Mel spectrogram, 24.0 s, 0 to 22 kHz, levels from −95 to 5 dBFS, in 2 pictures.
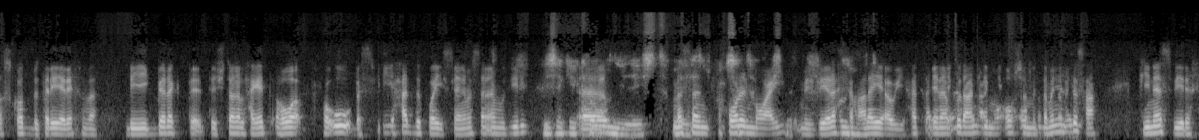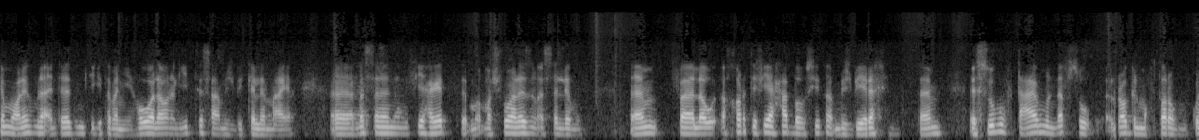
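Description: A far-end echo canceller likely let part of its loudspeaker pickup through at 0.8–1.16 s, producing an echo leak: a very faint copy of the speech returns about 163 ms late. Its own echo canceller then likely mistook double talk for echo, so speech is suppressed in double talk. It dips by roughly 15 dB at 5.4–5.47 s, slightly at 6.08–6.26 s, and deeply, around 25 dB, in pieces across 7.01–8.91 s. The echo leak likely returns at 9.21–10.93 s as a strong echo, only about 10 dB down and 142 ms behind. At 14.67–14.96 s it is fainter, and at 15.5–16.04 s strong again, both times trailing by 138 ms.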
